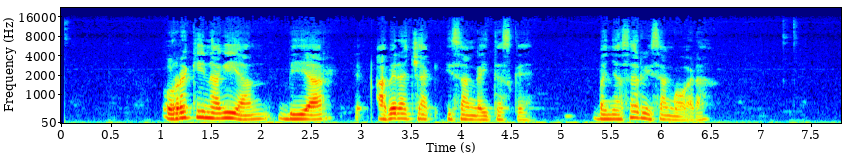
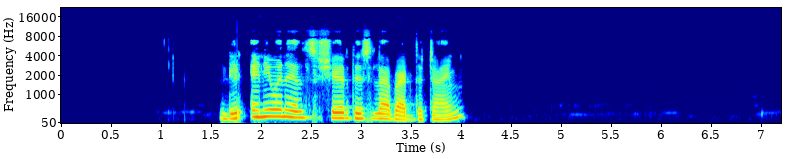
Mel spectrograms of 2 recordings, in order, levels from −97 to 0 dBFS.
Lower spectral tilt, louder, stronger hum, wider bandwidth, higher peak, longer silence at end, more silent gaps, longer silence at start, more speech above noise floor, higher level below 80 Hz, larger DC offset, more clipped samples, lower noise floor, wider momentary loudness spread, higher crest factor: first, -7 dB/octave vs -5.5 dB/octave; first, -20 LUFS vs -27 LUFS; neither; first, 14.5 kHz vs 10 kHz; first, -2 dBFS vs -12 dBFS; second, 1.35 s vs 3.2 s; neither; second, 0.45 s vs 1.6 s; second, 32 dB vs over 64 dB; first, -52 dBFS vs -68 dBFS; neither; neither; second, -51 dBFS vs under -90 dBFS; first, 17 LU vs 8 LU; about the same, 18 dB vs 18 dB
